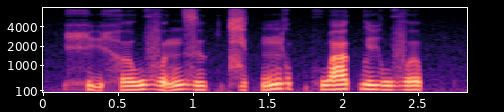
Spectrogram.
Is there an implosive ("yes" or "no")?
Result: no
